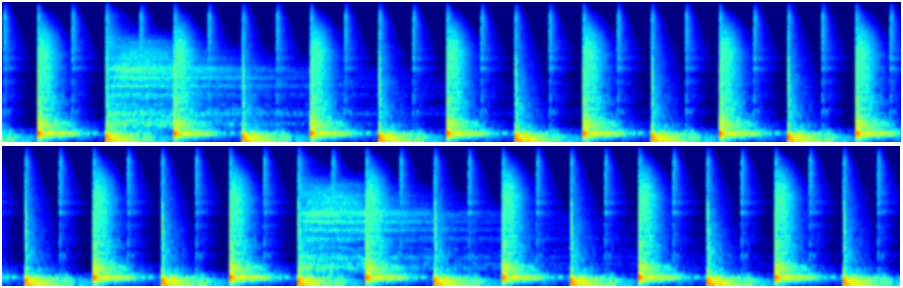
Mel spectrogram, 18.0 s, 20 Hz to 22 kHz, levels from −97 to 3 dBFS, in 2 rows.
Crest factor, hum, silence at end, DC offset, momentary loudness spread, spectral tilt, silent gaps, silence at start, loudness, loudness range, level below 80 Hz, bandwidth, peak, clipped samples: 20 dB; none; 0.1 s; under 0.1%; 17 LU; -6 dB/octave; none; 0 s; -32 LUFS; 1 LU; -40 dBFS; over 20 kHz; -10 dBFS; under 0.1%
